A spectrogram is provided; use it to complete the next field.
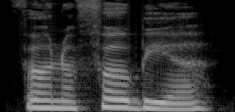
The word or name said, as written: phonophobia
